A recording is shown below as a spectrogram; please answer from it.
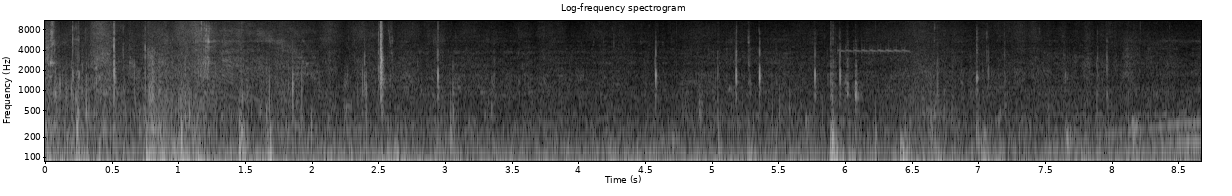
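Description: Baitcasting reel being cranked as a swim jig is retrieved, with scattered small clicks and knocks from handling the rod and reel. A low rumble of wind on the microphone runs underneath.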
